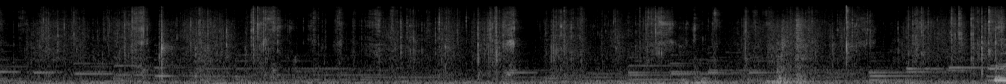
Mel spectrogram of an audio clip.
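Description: Floral stem-wrap tape crinkling as it is pulled taut and wound round a bunch of flower stems while the bouquet is twisted, with rustling of stems and leaves. Soft background music with a melody plays underneath.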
